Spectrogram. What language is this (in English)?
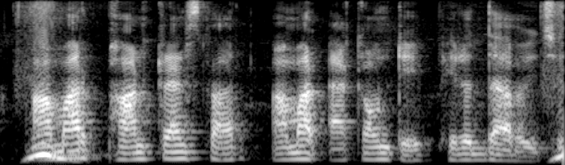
Bangla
